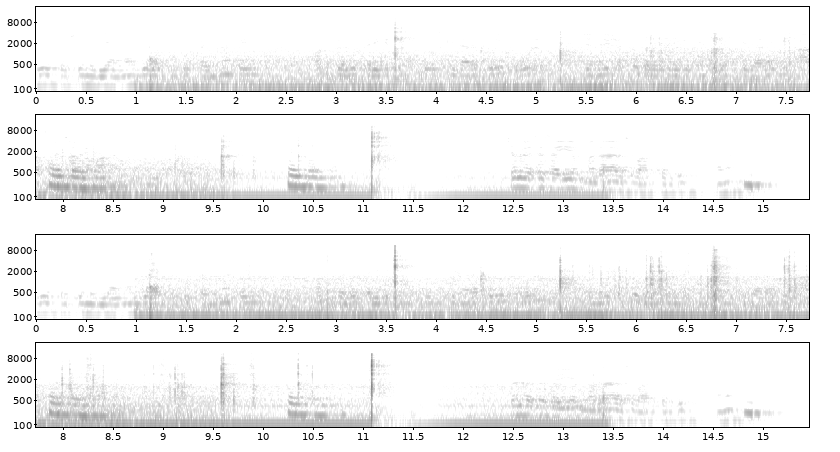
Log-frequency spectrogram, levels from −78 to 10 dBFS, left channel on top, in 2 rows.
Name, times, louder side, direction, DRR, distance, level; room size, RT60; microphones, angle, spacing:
voice 1, 0.0-9.1 11.4-11.6 12.4-14.7, left 1 dB, 70° left, 3 dB, 2.2 m, -64 dB
sound 1, 1.0-13.5, right 10 dB, 50° right, 0.3 m, -53 dB
sound 2, 1.1-9.5, equal, 90° left, 4.3 m, -61 dB
voice 2, 7.7-8.6 10.1-10.9 14.8-14.9, left 1 dB, 40° left, 4 dB, 0.8 m, -55 dB
11.5 x 8.7 x 6.5 m, 0.89 s
head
